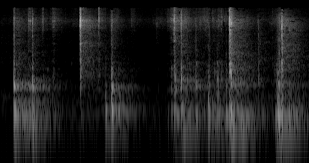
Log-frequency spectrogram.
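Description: Plastic food-processor lid being fitted onto the bowl and pressed down, giving a handful of short plastic knocks and clicks.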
